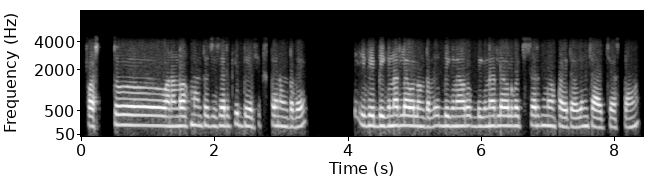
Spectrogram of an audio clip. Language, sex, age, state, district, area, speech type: Telugu, male, 60+, Andhra Pradesh, East Godavari, rural, conversation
